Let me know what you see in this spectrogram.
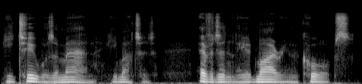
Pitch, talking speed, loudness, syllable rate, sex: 110 Hz, 180 wpm, -19 LUFS, 6.3 syllables/s, male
